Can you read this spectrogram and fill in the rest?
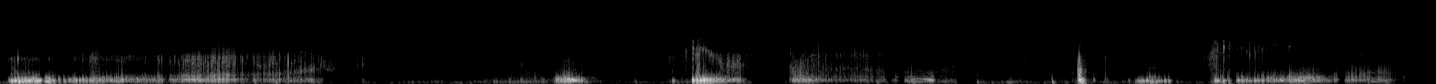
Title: Morning hunger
